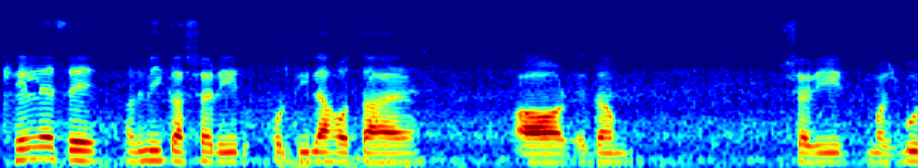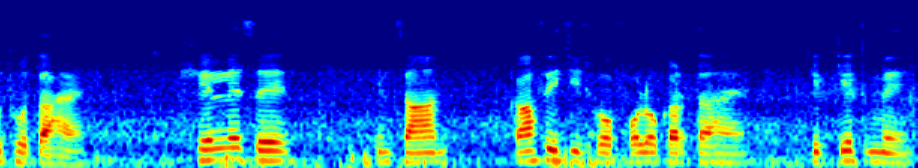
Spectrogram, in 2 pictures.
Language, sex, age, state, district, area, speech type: Urdu, male, 18-30, Bihar, Madhubani, rural, spontaneous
